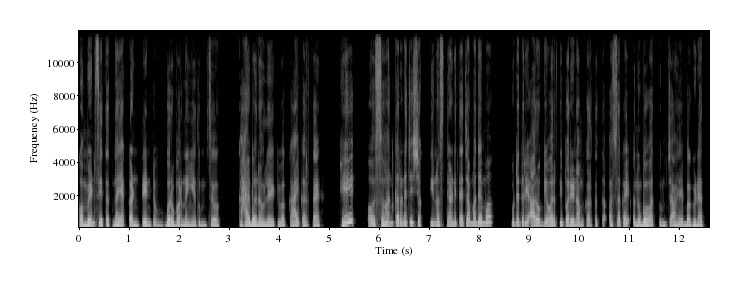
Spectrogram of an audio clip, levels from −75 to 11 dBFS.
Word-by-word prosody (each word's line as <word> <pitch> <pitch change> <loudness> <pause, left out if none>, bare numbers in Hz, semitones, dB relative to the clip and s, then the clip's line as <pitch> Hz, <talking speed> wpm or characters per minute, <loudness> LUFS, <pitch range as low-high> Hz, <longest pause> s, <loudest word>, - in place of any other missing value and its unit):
Comments 240 +6 +3
येतात 210 -6 0
ना, 205 +1 +2
या 245 - +4
कंटेंट 205 +2 +1 0.2
बरोबर 200 0 +4
नाहीये 190 -3 0
तुमचं? 180 -1 -2 0.4
काय 245 +7 +2
बनवलंय 200 -6 +3
किंवा 200 -1 0
काय 260 +3 0
करताय. 195 -4 -2 0.5
हे 355 +8 +6 0.3
अ, 235 - 0
सहन 280 +5 +1
करण्याची 310 +2 +1
शक्ती 275 -4 -2
नसते 270 -1 -2
आणि 265 +4 0
त्याच्यामध्ये 295 +1 +1
मग 345 +3 +2 0.4
कुठेतरी 305 +3 0
आरोग्यावरती 250 +3 +1
परिणाम 225 -3 +2
करतात, 200 -3 -5
तर - - -7
असं 245 +5 -1
काही 295 - +1
अनुभवात 240 +2 +3
तुमच्या 240 -1 -4
आहे 240 +2 0
बघण्यात? 190 -2 +1
235 Hz, 155 wpm, -20 LUFS, 200-275 Hz, 0.5 s, हे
